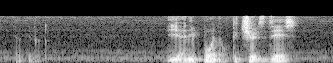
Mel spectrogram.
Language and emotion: Russian, angry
